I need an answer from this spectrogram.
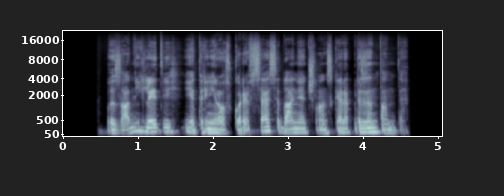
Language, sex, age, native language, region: Slovenian, male, 18-29, Slovenian, Drava region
